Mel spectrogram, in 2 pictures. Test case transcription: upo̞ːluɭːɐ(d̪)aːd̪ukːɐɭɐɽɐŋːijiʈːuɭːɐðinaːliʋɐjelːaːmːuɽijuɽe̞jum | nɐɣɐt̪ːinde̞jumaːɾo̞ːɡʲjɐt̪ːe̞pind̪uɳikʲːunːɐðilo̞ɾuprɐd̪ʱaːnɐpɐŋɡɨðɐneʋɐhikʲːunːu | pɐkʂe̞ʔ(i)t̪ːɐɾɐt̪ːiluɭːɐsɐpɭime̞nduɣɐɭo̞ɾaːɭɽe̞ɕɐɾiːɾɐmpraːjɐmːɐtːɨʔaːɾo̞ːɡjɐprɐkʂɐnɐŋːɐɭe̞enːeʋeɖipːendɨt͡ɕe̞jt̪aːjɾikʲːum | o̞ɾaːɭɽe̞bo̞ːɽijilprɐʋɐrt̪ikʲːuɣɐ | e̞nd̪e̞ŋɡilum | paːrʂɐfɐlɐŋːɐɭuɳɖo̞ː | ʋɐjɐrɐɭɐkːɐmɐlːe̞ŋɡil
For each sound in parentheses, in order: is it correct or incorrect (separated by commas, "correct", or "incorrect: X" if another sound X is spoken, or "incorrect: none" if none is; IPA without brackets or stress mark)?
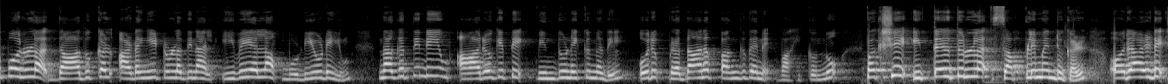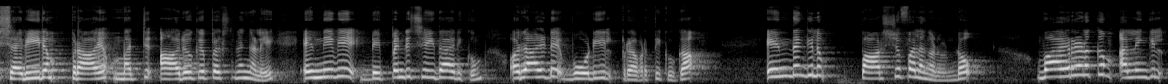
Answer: correct, correct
